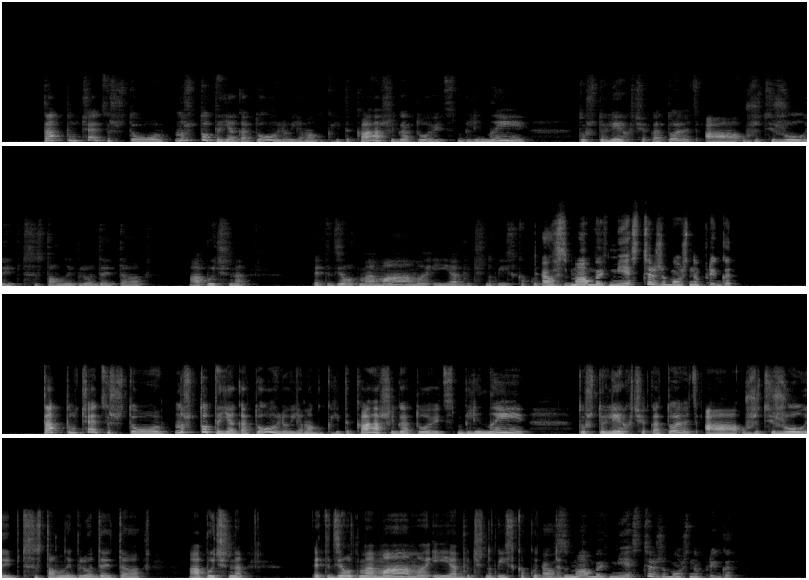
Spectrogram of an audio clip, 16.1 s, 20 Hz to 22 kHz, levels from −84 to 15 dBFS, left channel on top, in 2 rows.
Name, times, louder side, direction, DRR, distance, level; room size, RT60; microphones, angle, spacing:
voice 1, 0.4-5.2 5.8-9.4 9.9-10.5 11.2-13.8, right 5 dB, 80° right, 0.4 m, -31 dB
voice 2, 13.4-15.4, left 6 dB, 85° left, 0.3 m, -31 dB
4.7 x 2.8 x 2.6 m
head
